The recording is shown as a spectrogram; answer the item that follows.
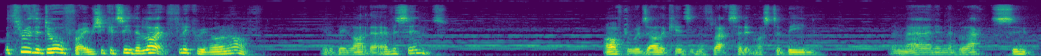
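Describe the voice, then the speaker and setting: A man's voice: mid-range voice, normal speed, long pauses, darkish tone, faint music behind. A man reading his own short story aloud as a first-person narrator, in simple childlike phrasing.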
